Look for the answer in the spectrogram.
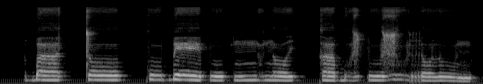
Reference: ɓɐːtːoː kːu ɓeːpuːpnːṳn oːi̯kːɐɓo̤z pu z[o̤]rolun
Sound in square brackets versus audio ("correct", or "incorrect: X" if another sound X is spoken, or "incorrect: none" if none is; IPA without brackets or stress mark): incorrect: ṳ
